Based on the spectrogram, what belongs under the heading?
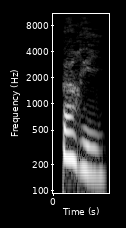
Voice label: "Paris", French

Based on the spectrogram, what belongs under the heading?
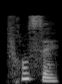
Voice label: "Français", French

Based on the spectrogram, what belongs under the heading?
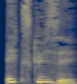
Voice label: "excuser", French

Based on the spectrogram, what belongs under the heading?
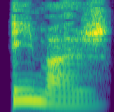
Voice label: "image", French

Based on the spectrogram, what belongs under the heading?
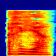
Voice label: "rien", French

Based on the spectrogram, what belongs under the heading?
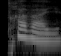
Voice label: "travail", French

